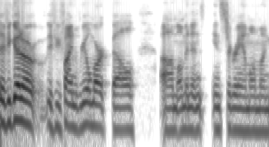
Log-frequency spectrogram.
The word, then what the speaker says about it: Beal: It's actually pronounced Bell. There's an A in it.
